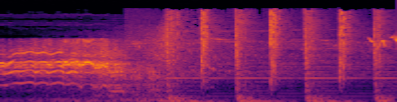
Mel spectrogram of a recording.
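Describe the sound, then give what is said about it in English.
A horse gives a loud, wavering whinny. Several sharp clip-clop hoofbeats follow in a steady rhythm. “today we're gonna saddle up and learn all about horses. Giddy up!”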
